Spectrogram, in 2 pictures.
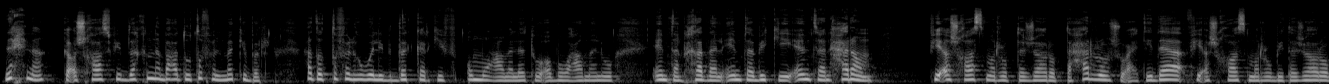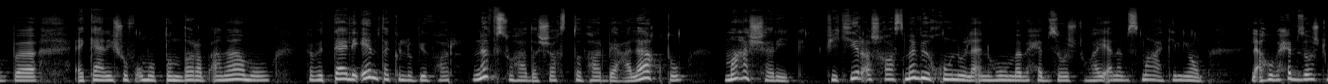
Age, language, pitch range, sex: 30-49, Arabic, 185-225 Hz, female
